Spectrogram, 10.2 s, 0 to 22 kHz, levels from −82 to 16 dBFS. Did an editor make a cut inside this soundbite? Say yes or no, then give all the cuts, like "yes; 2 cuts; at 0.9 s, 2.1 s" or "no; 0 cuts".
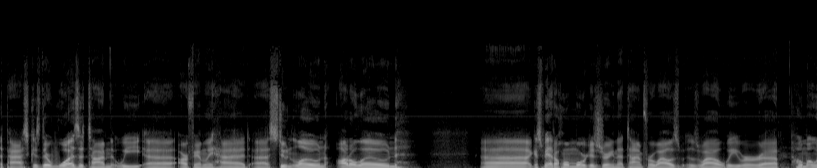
no; 0 cuts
